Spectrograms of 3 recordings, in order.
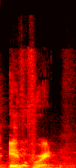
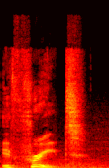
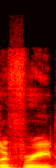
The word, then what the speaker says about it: Ifrit: have voice acting so I always thought it was ifrin in Final Fantasy 10 which had voice acting but they never called the names of anything I thought it was Ifrit Final Fantasy 14 pronounced it as ifreet I was like yeah okay that's what it's supposed to be and then we get to this and it's called a freed and there's so many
